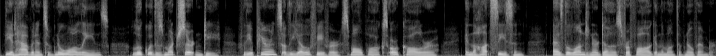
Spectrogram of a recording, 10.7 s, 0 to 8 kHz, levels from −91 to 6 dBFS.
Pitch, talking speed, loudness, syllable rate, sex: 165 Hz, 200 wpm, -19 LUFS, 5.9 syllables/s, female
